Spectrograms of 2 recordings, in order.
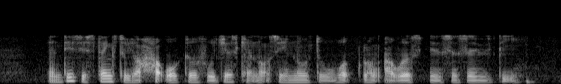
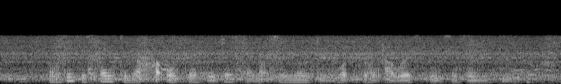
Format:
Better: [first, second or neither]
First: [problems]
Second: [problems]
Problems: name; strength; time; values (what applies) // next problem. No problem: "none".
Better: first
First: none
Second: background sound (Train); 1 dB below the speech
